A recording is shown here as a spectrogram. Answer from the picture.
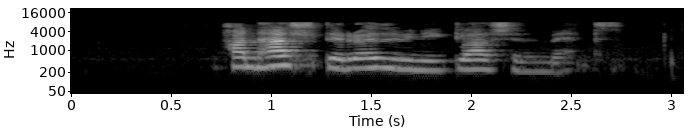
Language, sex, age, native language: Icelandic, female, 12, Icelandic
